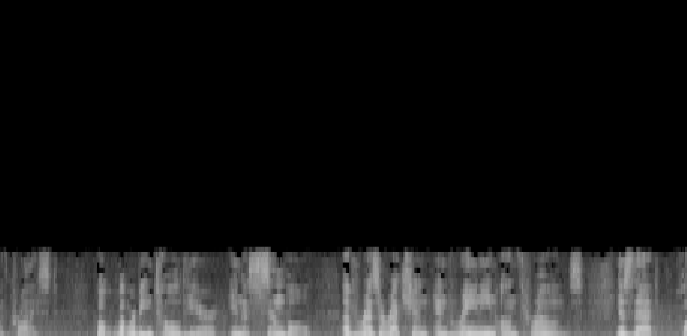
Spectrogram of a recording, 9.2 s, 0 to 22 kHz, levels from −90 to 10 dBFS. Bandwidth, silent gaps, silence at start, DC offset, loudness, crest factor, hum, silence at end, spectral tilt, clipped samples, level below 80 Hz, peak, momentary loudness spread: 5.8 kHz; none; 0 s; under 0.1%; -19 LUFS; 18 dB; none; 0 s; -11 dB/octave; under 0.1%; -40 dBFS; -2 dBFS; 15 LU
